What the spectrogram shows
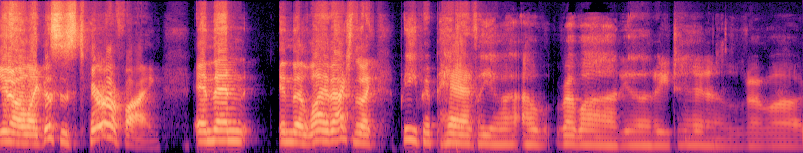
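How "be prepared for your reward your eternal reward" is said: tame, slow, drawn-out villain voice, menace softened. Imitating the live-action Jafar: watered-down live-action Jafar. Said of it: "they watered down a lot of scenes".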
